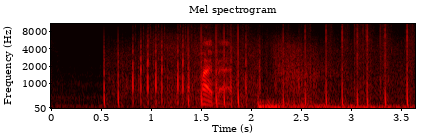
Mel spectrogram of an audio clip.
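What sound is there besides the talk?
distant explosion in video game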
